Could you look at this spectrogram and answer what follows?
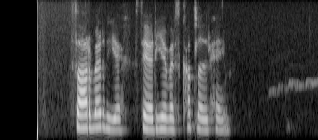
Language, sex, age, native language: Icelandic, female, 20-29, Icelandic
